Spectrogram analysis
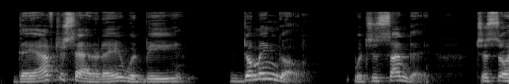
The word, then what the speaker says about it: domingo: So domingo, another 3-syllable word. So again, sábado, 3 syllables. Domingo, 3 syllables. So the weekend days, both, they have 3 syllables.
